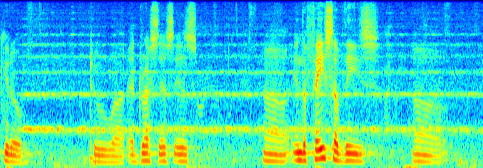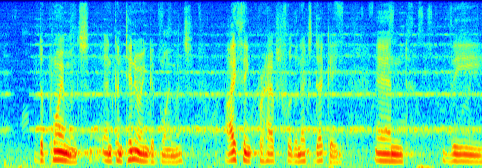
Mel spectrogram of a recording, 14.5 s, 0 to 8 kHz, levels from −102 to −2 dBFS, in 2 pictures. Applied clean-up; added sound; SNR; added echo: none; Bowed string instrument; 16 dB; none.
